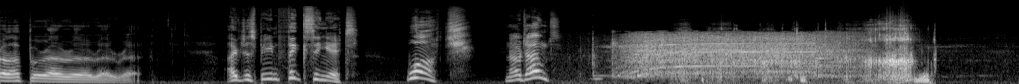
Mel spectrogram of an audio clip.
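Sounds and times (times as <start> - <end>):
speech: 0.0 - 1.6, 2.3 - 6.2, 8.9 - 9.4
Hoover vacuum cleaner sucking something up: 6.0 - 9.4.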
